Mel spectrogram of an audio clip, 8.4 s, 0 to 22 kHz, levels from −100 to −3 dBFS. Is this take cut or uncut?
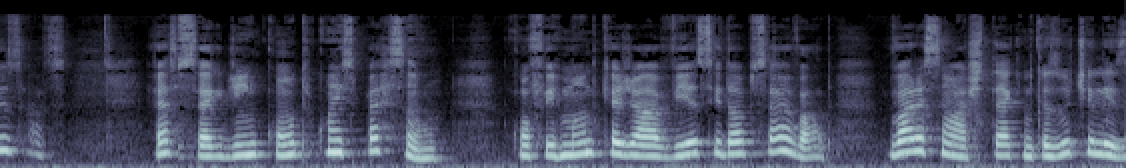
cut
